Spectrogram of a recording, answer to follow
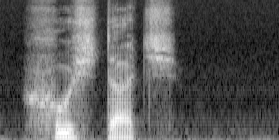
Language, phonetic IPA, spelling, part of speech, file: Polish, [ˈxuɕtat͡ɕ], huśtać, verb, Pl-huśtać.ogg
